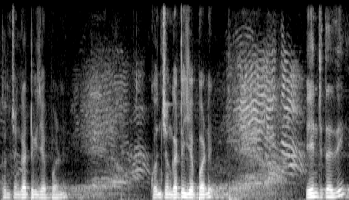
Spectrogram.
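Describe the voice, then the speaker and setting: A male pastor, preaching fervently, dropping to hushed storytelling and then rising to shouted appeals. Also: medium pitch, steady tone, moderate pace, background noise. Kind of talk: sermon. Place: church hall. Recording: long hall reverb.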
